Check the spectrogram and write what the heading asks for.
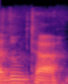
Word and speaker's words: Lung Ta: So Lung Ta is a Tibetan phrase that means wind horse. – Is that how it's pronounced? – Yeah, Lung Ta.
